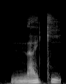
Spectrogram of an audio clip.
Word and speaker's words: Nike: Then someone suggested Nike, Greek goddess of victory, pronounced Nike. Perfect. Short, mythological, powerful. And on May 30th, 1971, Nike, Inc.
